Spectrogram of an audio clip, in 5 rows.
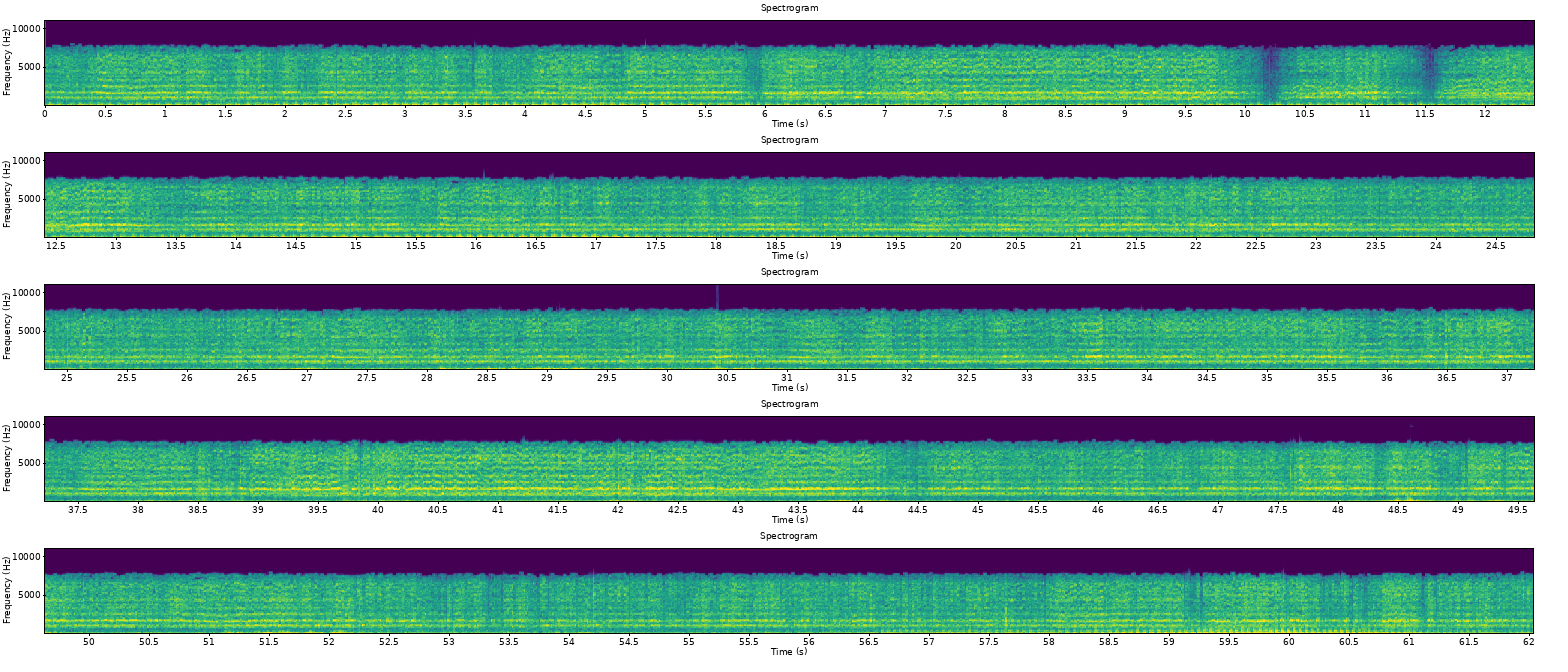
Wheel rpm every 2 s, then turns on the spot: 230, 230, 230, 220, 200, 100, 180, 230, 230, 230, 220, 240, 230, 230, 230, 230, 230, 230, 230, 220, 200, 200, 230, 240, 240, 230, 230, 230, 230, 220, 230.
none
